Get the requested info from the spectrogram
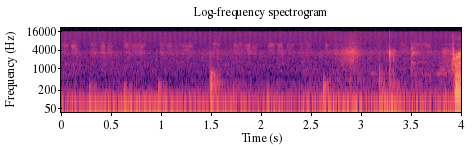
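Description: Marker pen writing on a whiteboard: a run of short strokes and light taps as words are written out, one slightly louder stroke about a second and a half in.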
